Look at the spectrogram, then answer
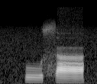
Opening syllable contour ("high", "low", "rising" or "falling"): low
